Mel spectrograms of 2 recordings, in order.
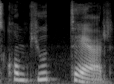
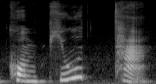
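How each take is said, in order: First: "computer" ending in "ter" with the R heard; ER sounded out. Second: "computer" slowly, ending in "ta" without R. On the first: Teacher showing what we don't say, "computer" ending in TER. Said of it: "Nós não falamos". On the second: Teacher correcting final ER, "computer" ending in a clean A. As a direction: say "computer" as "kompiu-TA". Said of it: "o E R tem som de A". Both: Shown as a demonstration.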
